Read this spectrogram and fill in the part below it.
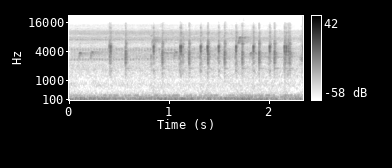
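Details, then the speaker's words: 1988 Chevrolet Suburban HVAC blower fan circuit, standard relay substituted for the original five-pin relay: quick crisp irregular clicks over a low hum, the relay switching as it should. "oh if you can hear that clicking that's what this one should be doing"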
